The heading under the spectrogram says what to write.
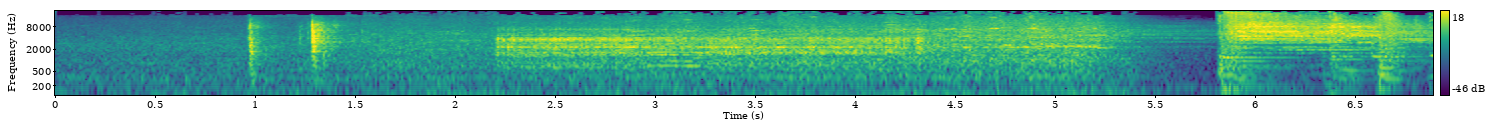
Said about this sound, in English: I've been tracking happiness all morning, and I'm pretty sure it's behind that door. Happiness is behind that door? Are you gonna open it? I guess so. Here it goes.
